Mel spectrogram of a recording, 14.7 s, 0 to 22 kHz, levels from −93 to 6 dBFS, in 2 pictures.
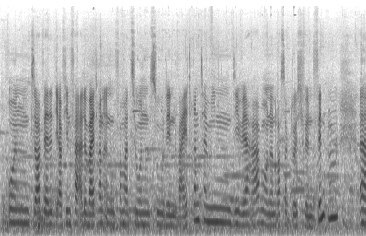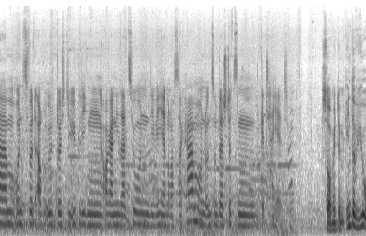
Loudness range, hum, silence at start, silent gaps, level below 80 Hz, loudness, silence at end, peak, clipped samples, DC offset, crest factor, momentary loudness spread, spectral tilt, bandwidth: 2 LU; none; 0 s; none; -48 dBFS; -23 LUFS; 0 s; 0 dBFS; under 0.1%; under 0.1%; 24 dB; 8 LU; -4.5 dB/octave; 19 kHz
